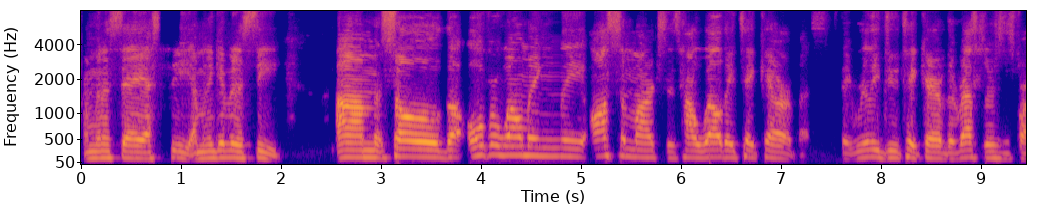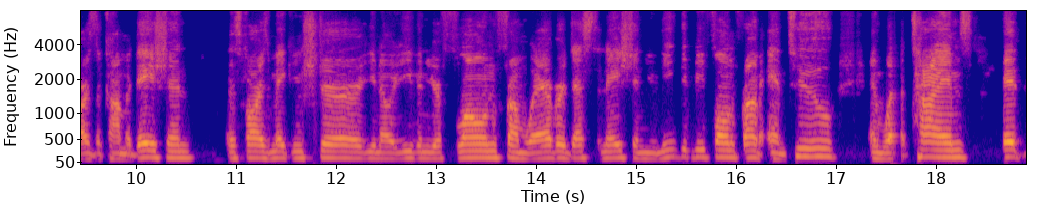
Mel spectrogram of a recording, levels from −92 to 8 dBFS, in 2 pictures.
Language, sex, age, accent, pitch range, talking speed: English, male, 30-49, American, 125-155 Hz, 195 wpm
